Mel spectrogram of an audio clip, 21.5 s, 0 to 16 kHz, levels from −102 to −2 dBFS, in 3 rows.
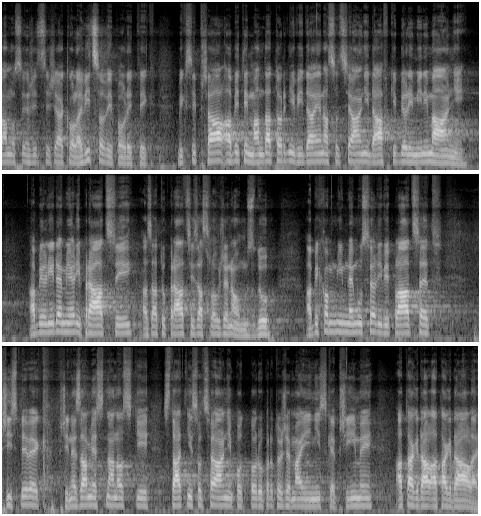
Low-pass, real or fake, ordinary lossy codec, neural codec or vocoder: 14.4 kHz; real; Opus, 32 kbps; none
